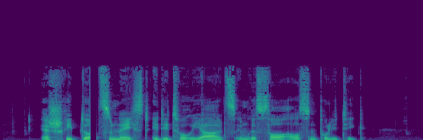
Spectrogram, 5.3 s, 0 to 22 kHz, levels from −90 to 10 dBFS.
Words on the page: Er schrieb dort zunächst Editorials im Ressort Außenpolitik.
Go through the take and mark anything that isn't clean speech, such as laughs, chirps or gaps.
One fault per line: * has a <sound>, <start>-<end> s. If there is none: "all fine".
* has a dropout, 1.1-1.2 s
